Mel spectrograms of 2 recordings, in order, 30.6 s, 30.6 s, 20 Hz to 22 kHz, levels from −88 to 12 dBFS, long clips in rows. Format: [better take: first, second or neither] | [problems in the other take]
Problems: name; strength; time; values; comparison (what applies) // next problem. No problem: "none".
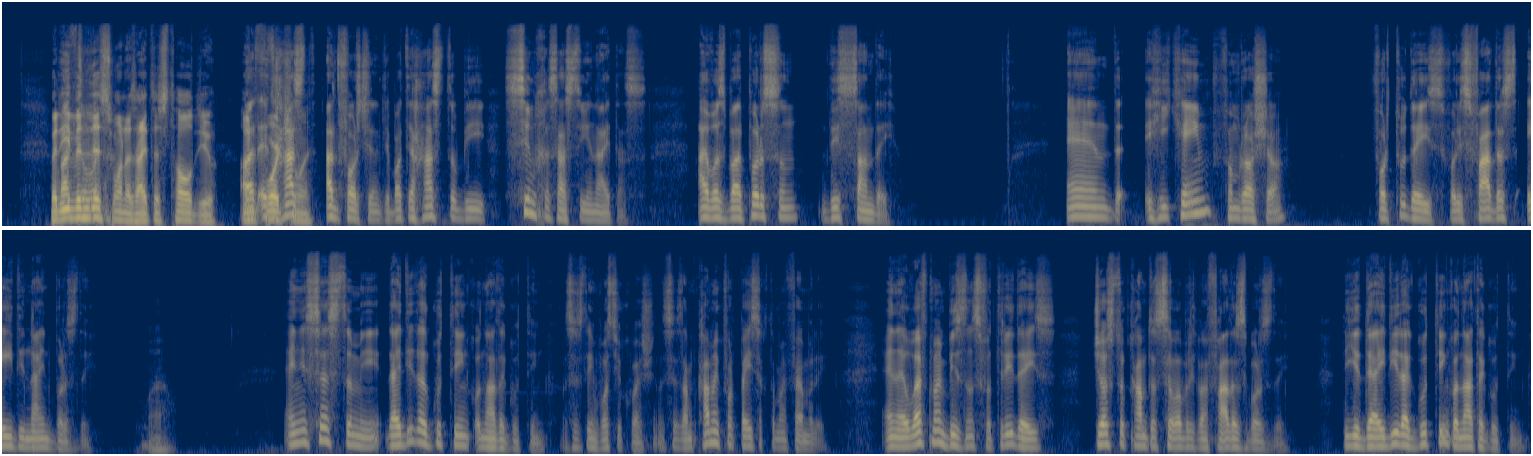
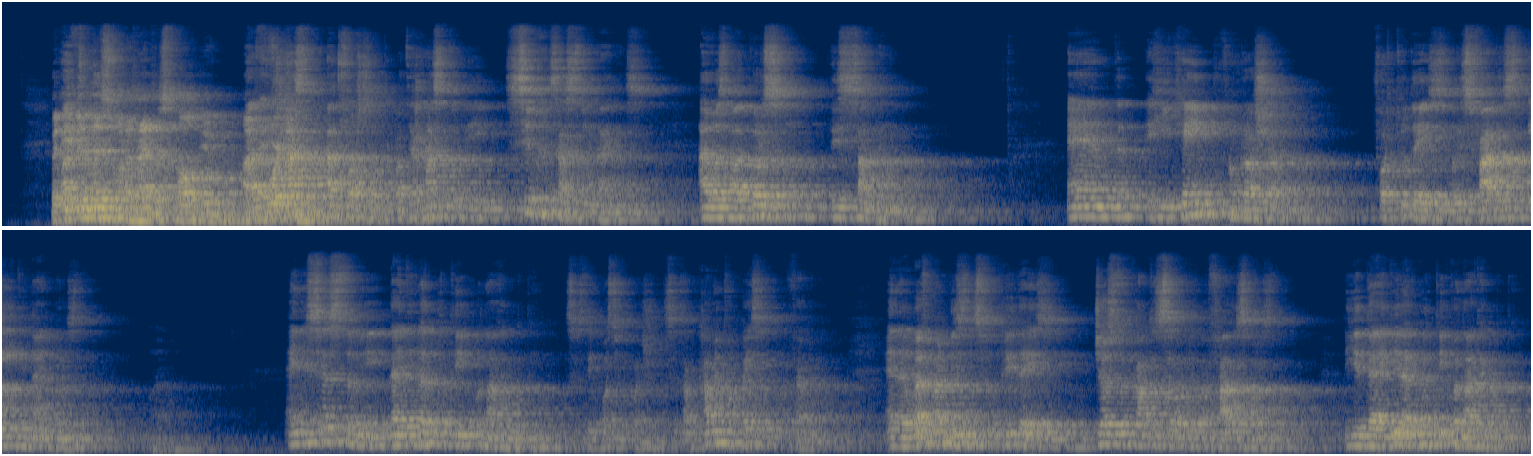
first | off-mic speech; far // room echo; noticeable; dies away in 1.8 s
